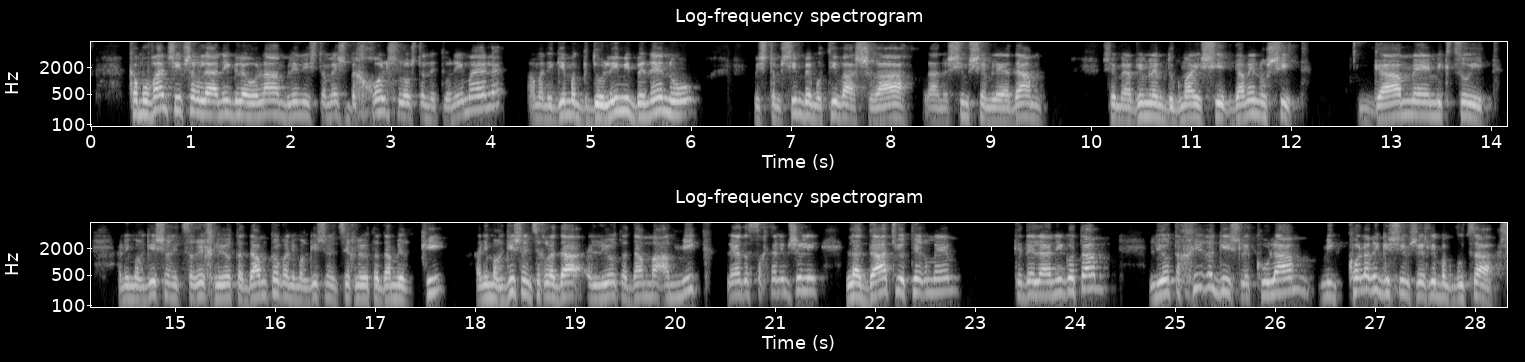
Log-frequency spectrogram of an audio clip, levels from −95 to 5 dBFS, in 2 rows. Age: 30-49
